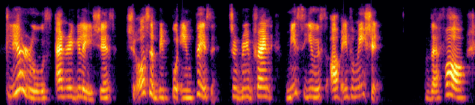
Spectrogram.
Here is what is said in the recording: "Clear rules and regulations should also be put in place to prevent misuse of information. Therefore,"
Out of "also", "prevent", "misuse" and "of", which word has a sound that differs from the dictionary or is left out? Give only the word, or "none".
of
